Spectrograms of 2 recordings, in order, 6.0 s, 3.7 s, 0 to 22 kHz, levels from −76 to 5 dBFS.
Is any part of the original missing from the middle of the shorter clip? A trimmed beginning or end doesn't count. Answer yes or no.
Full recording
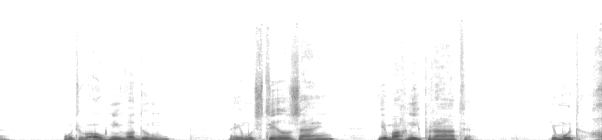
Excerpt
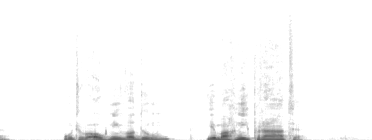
yes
